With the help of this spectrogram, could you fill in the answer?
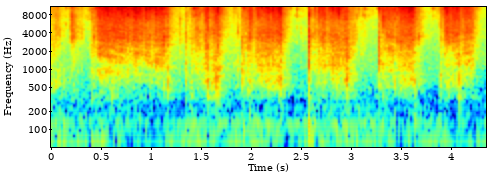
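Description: A sticky paper lint roller is rolled across the chest and down the sleeve of a black faux leather jacket being worn. Repeated bursts of rolling and rubbing carry a bright, crackling hiss as the adhesive peels off the synthetic leather.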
